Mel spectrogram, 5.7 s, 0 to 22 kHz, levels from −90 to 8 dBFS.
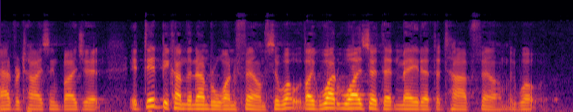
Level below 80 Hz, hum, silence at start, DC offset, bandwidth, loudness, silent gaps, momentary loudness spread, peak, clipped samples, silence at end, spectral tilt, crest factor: -46 dBFS; none; 0 s; under 0.1%; 10.5 kHz; -18 LUFS; none; 12 LU; 0 dBFS; under 0.1%; 0.35 s; -7 dB/octave; 16 dB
